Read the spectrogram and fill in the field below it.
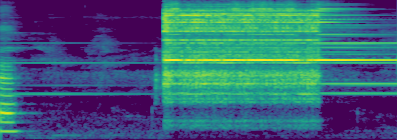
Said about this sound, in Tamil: என்னங்க ஃபோன் அடிக்குது, ஃபோன் எடுங்க.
